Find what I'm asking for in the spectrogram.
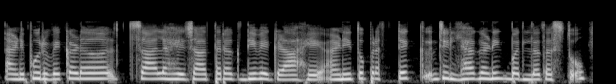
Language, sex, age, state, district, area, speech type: Marathi, female, 18-30, Maharashtra, Kolhapur, urban, spontaneous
